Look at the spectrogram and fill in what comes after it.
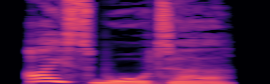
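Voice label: "ice water", British English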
